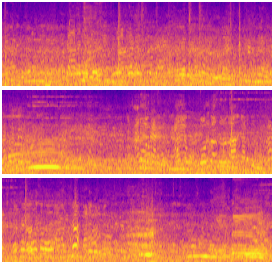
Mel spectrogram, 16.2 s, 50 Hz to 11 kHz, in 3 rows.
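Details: Cows with calves mooing at Raniganj cattle market in Dinajpur on 19 July, low drawn-out moos rising through a dense crowd of talking traders and buyers bargaining over prices.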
